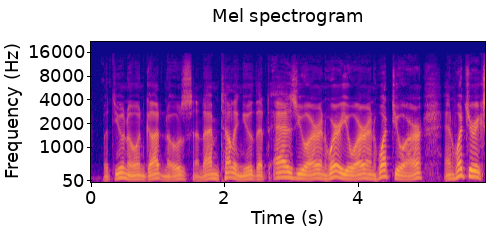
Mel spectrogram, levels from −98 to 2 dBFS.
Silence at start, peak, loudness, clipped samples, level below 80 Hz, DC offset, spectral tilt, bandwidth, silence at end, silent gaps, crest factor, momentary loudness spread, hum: 0.2 s; -10 dBFS; -25 LUFS; under 0.1%; -54 dBFS; under 0.1%; -6.5 dB/octave; 13.5 kHz; 0 s; none; 16 dB; 8 LU; none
